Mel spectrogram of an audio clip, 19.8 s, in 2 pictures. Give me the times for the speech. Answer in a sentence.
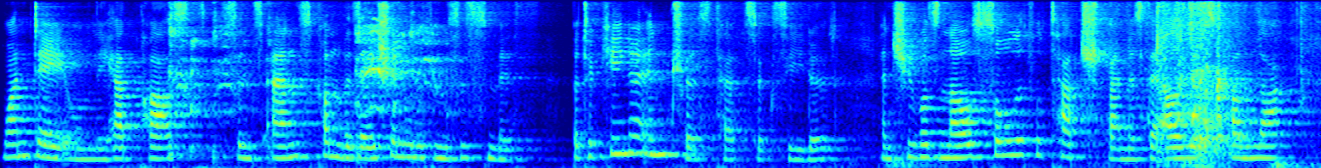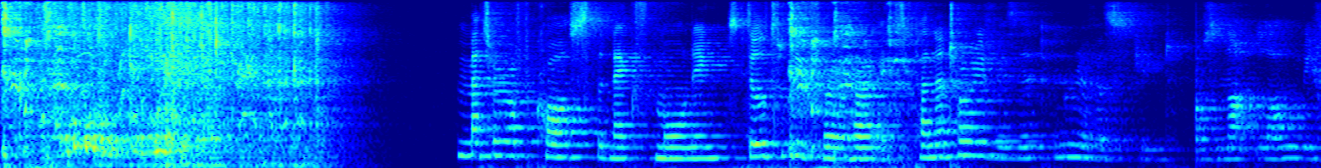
You can hear the speech from 0.0 to 9.8 s and from 13.3 to 19.7 s.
